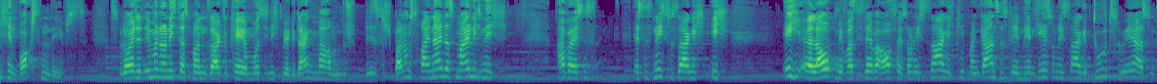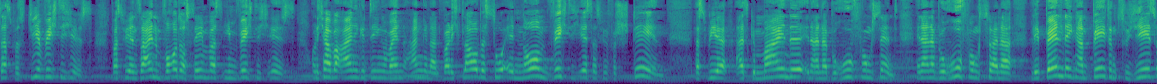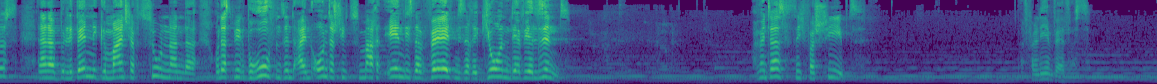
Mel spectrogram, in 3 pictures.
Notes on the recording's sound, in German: Gottesdienst. Predigten aus der Missio Kirche. Gemeinde für Bad Kreuznach und Region.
